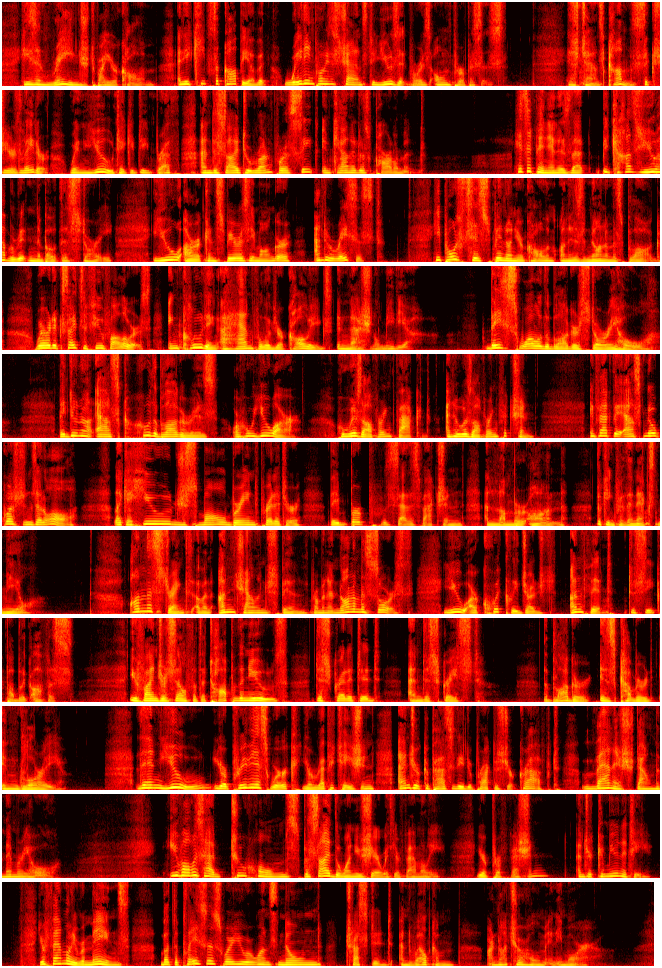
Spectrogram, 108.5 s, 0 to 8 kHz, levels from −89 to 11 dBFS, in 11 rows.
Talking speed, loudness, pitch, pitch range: 130 wpm, -22 LUFS, 175 Hz, 150-205 Hz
